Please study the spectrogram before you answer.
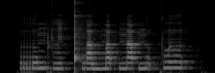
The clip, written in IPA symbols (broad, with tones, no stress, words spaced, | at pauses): ro˥˩mkli˦˥t̚kʰwa˥˩w ma˥˩p̚na˥˩ʔnu˥˩ʔ klɤː˥˩t̚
